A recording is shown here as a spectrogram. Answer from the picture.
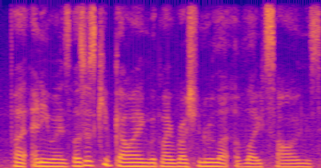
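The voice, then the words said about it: Hoarse, strained voice. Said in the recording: “Pardon my little sickness. I'm not sick. I just lost my voice.”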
